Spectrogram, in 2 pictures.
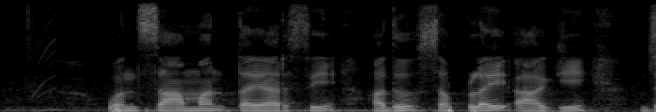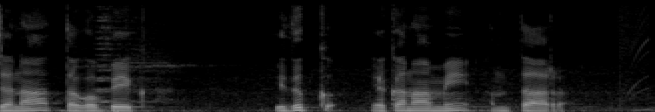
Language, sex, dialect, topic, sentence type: Kannada, male, Northeastern, banking, statement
